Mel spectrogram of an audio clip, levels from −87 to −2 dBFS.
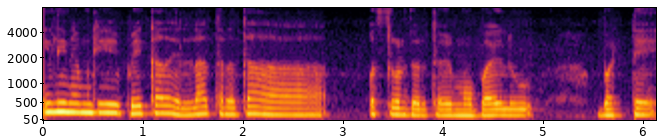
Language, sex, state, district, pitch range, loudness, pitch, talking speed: Kannada, female, Karnataka, Chamarajanagar, 155-195 Hz, -15 LUFS, 170 Hz, 105 wpm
